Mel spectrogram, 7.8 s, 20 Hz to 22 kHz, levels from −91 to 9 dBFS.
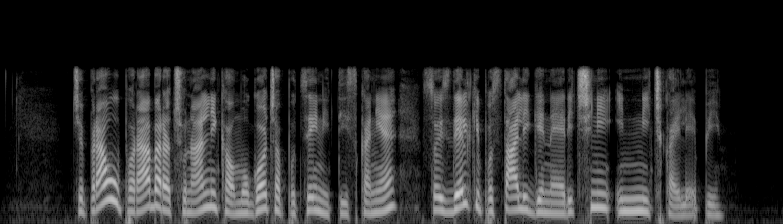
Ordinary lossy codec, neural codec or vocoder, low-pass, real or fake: none; none; 7.2 kHz; real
